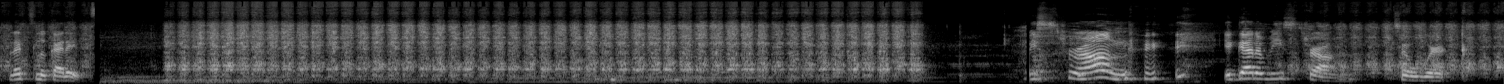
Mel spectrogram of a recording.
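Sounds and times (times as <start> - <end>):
coconut grating rasping: 0.0 - 9.3, 12.4 - 15.0.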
